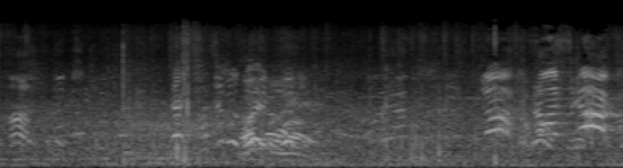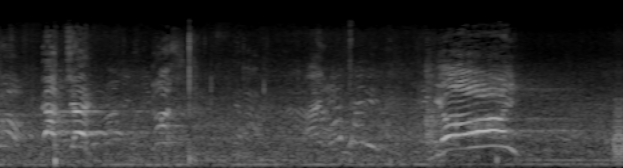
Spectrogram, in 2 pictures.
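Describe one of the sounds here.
Football players shout to each other across an open field.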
